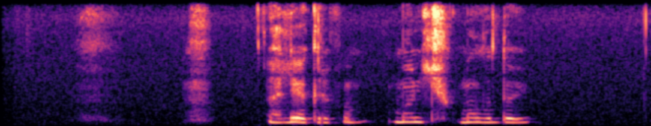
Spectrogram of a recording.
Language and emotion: Russian, sad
